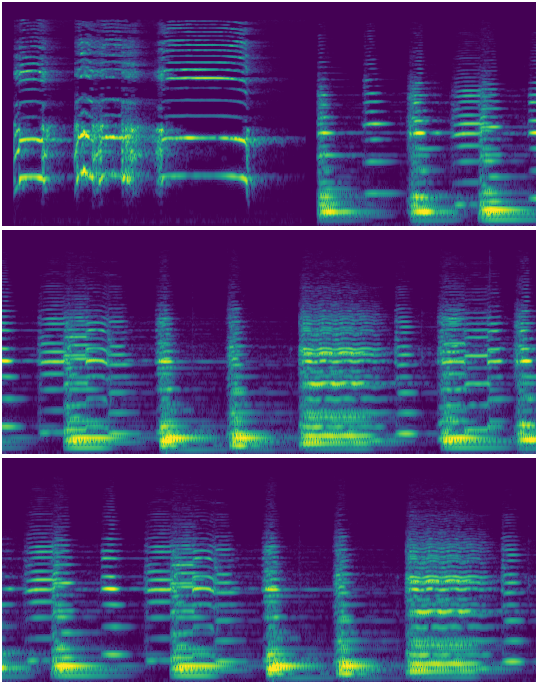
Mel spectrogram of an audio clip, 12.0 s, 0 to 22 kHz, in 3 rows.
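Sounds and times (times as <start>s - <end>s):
rooster crowing: 0.1s - 2.2s.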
